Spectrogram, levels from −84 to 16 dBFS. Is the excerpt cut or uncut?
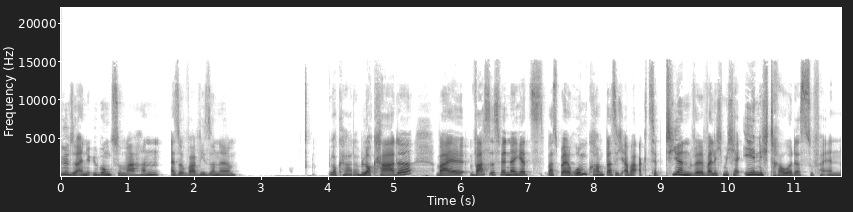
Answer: uncut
